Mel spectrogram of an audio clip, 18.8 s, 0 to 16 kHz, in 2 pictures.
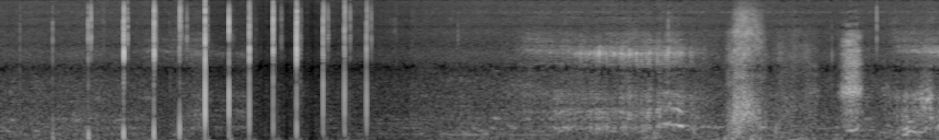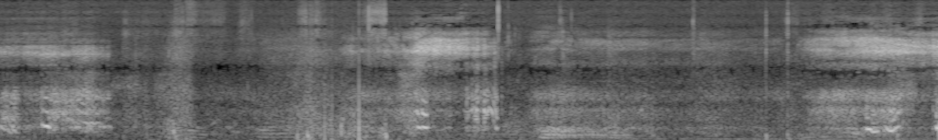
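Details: Sleeping mother snoring, recorded by her 3-year-old child: after a few sharp handling taps, noisy, rough breaths repeat in an uneven rhythm.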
